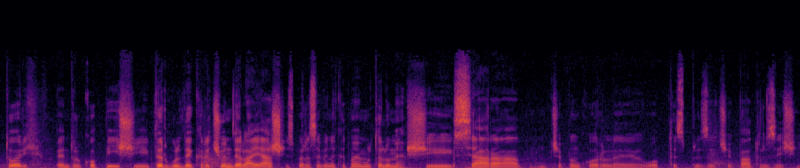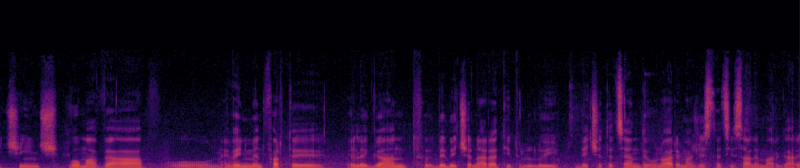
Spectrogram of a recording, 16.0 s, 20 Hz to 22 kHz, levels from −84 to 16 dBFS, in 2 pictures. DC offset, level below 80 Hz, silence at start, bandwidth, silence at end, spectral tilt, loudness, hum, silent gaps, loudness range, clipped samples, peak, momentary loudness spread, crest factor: under 0.1%; -58 dBFS; 0 s; 15.5 kHz; 0 s; -3 dB/octave; -31 LUFS; none; none; 7 LU; under 0.1%; -10 dBFS; 11 LU; 20 dB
